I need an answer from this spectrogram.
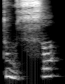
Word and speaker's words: tous: зараз буду це розказувати Отже перший випадок коли літера е в кінці слова тус вимовляється один єдиний і дуже важливий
